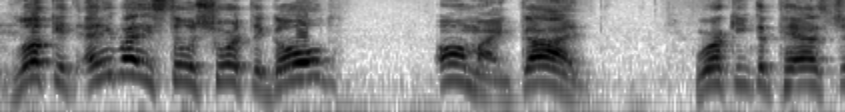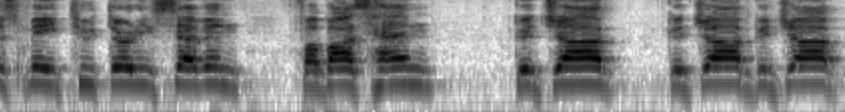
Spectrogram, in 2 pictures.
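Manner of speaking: real hype praising winning trades; hyped up. Real, not acted. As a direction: cheer the traders on. Hyped calls to traders live.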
